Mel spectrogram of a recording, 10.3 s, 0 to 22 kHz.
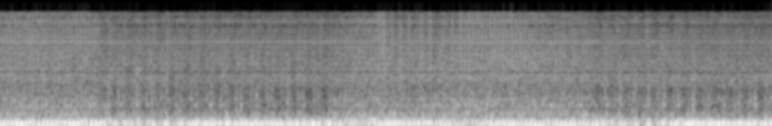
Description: IN THE CASE OF THIS CUMMINS ISX15 ENGINE THERE WAS A MISSFIRE ON THE 3 REAR CYLINDER, COMPRESSION WAS LEAKING STRAIGHT OUT AND THIS PROBLEM WAS CAUSED BY A DAMAGE CYLINDER HEAD.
